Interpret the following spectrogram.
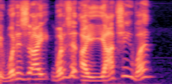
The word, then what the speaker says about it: IATSE: Yahtzee? What? The union IATSE, IATSE. Oh, I always saw the Association of initials. States. Yeah, I always saw the initials. I didn't know that's how they pronounce it, so I got thrown there.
